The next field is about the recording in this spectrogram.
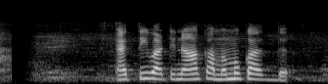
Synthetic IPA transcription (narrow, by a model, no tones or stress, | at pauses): ɛt̪ːiʋɐʈːinaːkɐmɐmukɐd̪ɨ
